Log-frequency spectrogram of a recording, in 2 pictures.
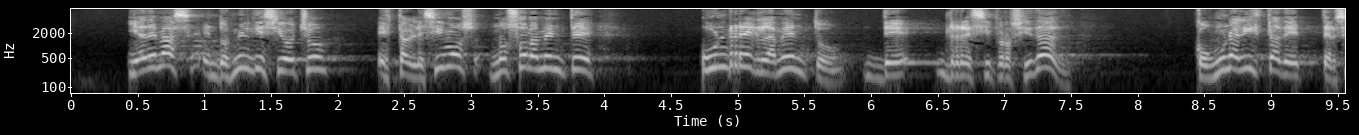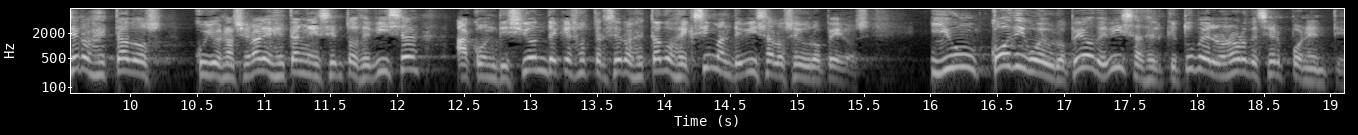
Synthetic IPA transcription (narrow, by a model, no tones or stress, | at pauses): iaðe̞mase̞nd̪o̞zmild̪je̞sio̞t͡ʃo | e̞st̪aβle̞simo̞sno̞so̞lamẽnt̪e̞ | unre̞ɣlamẽnt̪oðe̞re̞sipɾo̞siðað | ko̞ŋunalist̪aðe̞t̪e̞ɾse̞ɾo̞se̞st̪að̞o̞skuʝo̞znasjo̞nale̞se̞st̪aŋeŋse̞nt̪oðeβisaːko̞nd̪isjo̞nd̪e̞kees̬o̞st̪e̞ɾse̞ɾo̞se̞st̪að̞o̞se̞ksimãnd̪e̞β̞isalo̞se̞wɾo̞pe̞os | iuŋko̞ðiɣ̞oe̞wɾo̞pe̞oð̞e̞β̞isaðe̞lke̞t̪uβe̞ːlo̞no̞ɾðe̞se̞ɾpo̞nẽnt̪e̞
